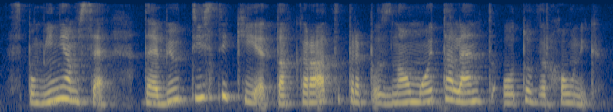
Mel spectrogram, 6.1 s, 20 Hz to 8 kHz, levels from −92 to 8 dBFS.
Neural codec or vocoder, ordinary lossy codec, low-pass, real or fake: none; AAC, 48 kbps; 7.2 kHz; real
